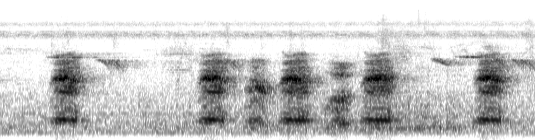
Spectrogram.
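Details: Several frogs giving separate nasal croaks, some louder and closer, others softer, spaced irregularly about once per second over a faint background hiss.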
